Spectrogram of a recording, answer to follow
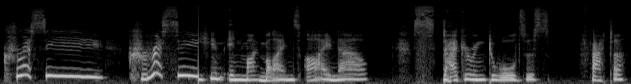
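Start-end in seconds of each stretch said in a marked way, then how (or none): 0.0-1.1 much higher called-out name; crying out. Retold or imitated. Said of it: "crying out". 1.3-2.0 much higher called-out name, again pleading; crying out. Retold or imitated. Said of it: "crying out".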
